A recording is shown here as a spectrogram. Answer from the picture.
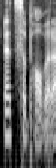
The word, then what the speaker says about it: Sepulveda: I said Sepulveda like three times. And one of the girls I work with, Lauren, she's like, it's Sepulveda. I'm like, I'm sorry. I know it is. I'm so sorry. I just said it wrong.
